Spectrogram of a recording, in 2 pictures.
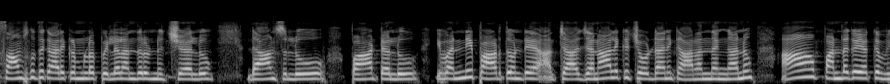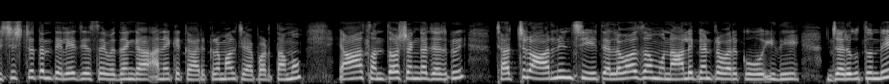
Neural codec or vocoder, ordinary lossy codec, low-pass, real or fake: none; none; none; real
